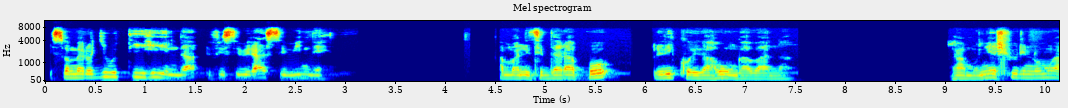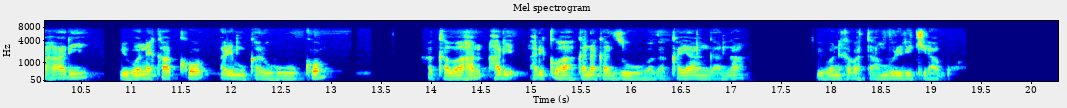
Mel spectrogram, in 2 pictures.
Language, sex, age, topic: Rundi, male, 36-49, education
